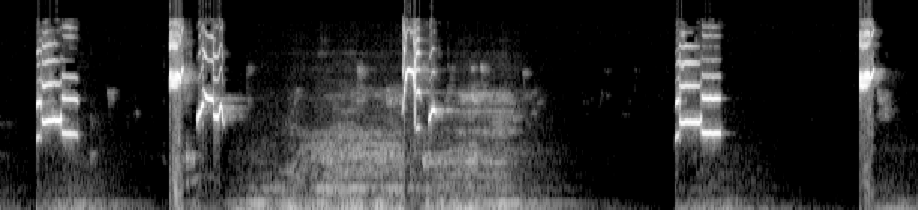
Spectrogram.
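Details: Oriental magpie-robin in full song, played to stir aggression and breeding drive in other magpie-robins: short, loud, high whistled phrases with rich harmonics, spaced by gaps of one to two seconds, over a low rumbling background.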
